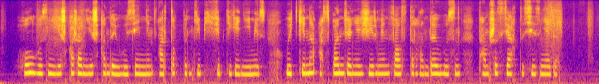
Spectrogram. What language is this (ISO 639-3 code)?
kaz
